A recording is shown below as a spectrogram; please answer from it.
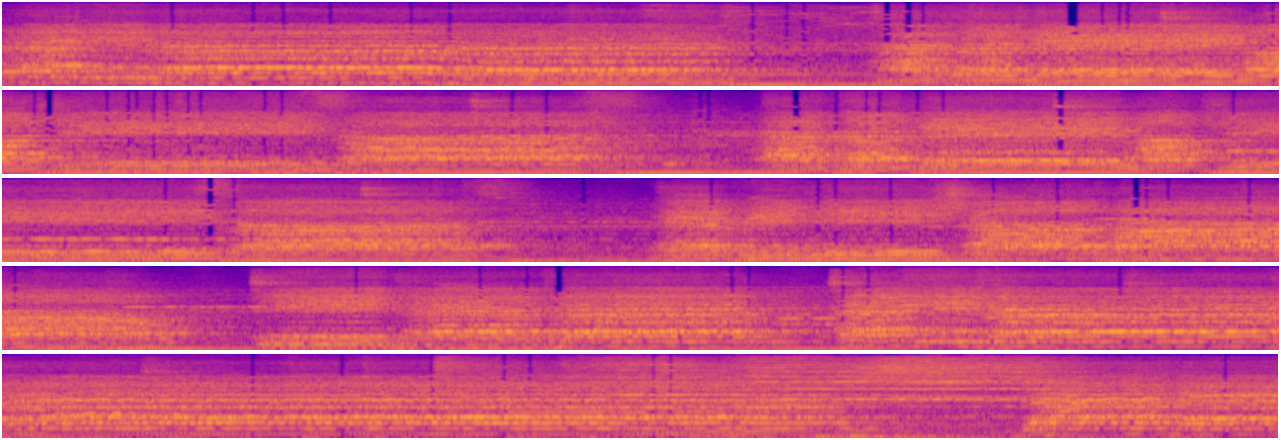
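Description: Mixed church choir of men and women singing a hymn in several-second phrases, with short dips between them, over a steady low held note.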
